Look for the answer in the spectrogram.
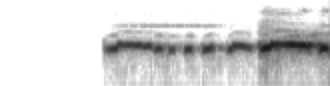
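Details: Zebra dove's night-time 'manggung' song: a brief, low, mellow cooing phrase of fluttering notes that swells louder at the end.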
